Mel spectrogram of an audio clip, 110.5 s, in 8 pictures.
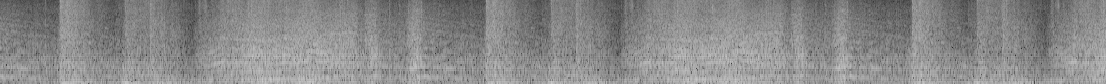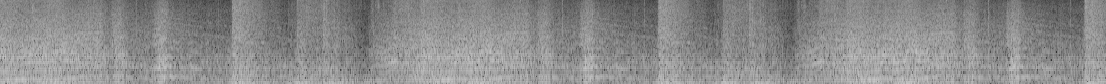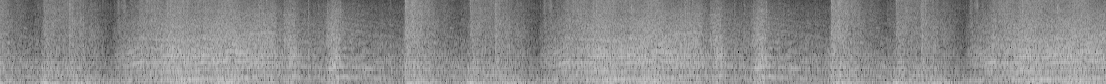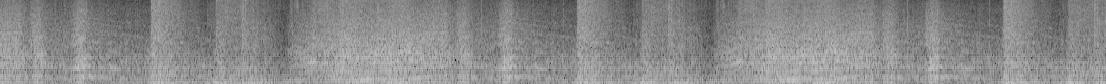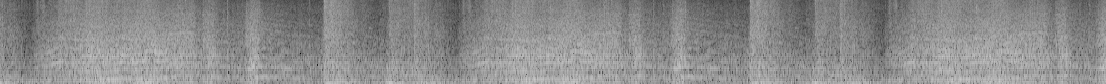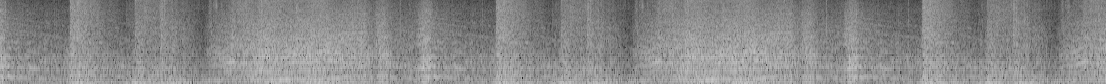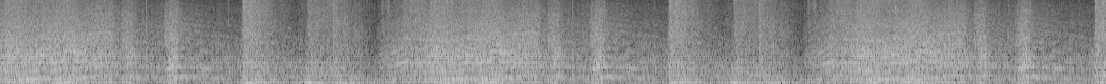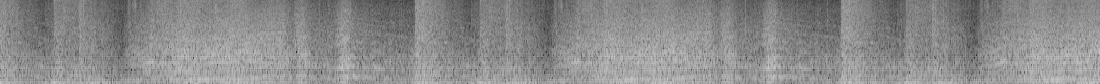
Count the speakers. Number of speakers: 0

